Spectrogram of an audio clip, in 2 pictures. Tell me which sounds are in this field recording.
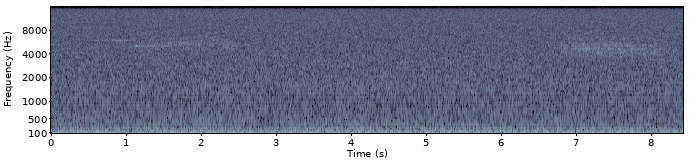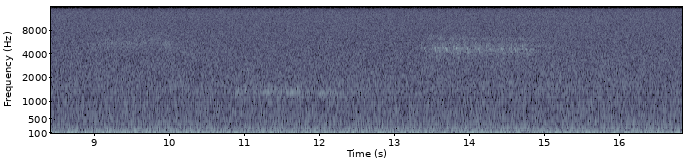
Black-throated Green Warbler, Northern Parula, Dark-eyed Junco, American Crow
